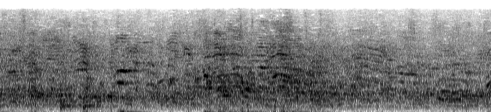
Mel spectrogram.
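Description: Several people's voices talking and calling out at once, indistinct and steady, as at a sports ground.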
